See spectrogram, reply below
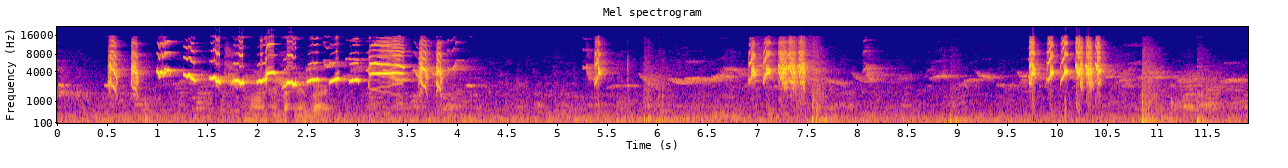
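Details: A vigorous Oriental magpie-robin song meant to stir lazy birds into singing: a fast run of sharp, high, twittering notes, then a winding whistled phrase, followed by further clusters of harsh chattering bursts and brief pauses.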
